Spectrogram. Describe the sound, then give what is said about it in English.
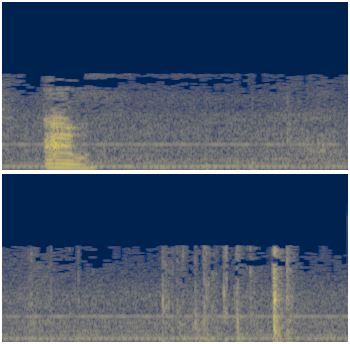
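Typing on a computer keyboard: a few quick, faint keystrokes clustered near the end, with talking over them. “Oh, there's a place I'll type it up really quick like here.”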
